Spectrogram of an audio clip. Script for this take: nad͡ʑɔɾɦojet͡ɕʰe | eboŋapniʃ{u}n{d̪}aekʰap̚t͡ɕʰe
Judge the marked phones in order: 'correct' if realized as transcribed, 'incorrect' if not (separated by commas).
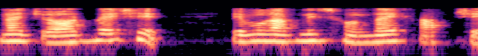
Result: incorrect, correct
